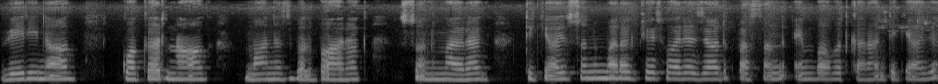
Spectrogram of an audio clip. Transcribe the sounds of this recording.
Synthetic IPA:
ʋeːɾiːnaːɡ | kwɐkəɾnaːɡ | maːnɐzbɐlbaːɾɐk | sʊ̰nmɐɾɐɡ | t̪ikʲjaːjisʊnmɐɾɐɡ̚t͡ʃʰeːt͡ʃʰʋaːɾʲjaːzʲjaːd̪pɐsɐnd̪ɪ̰mbaːbɐt̪kɐɾaːnt̪ikʲjaːd͡ʒ

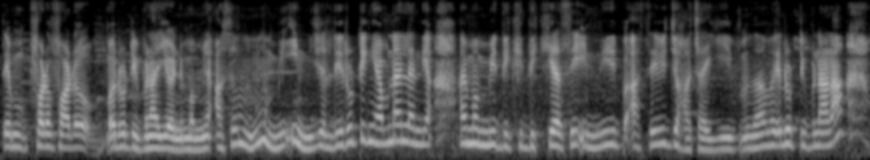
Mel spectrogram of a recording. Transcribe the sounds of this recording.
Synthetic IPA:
t̪efʰəɽfʰəɽɾoːʈ̬ibənaːiənimɐmːiãʔəsəmɐmːiʔɪnːid͡ʒəld̪iɾoːʈɪ̃ŋjãbənaːilɛ̃ːnd̪ijãːãĩməmːid̪ikʰid̪ɪkʰiəseɪnːiə̰sebʱid͡ʒat͡ʃaːiiɾoːʈibənaːnaː

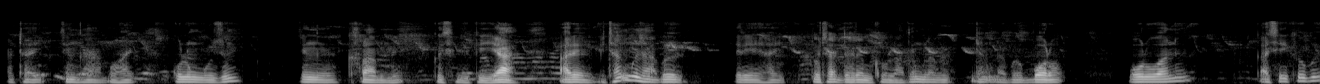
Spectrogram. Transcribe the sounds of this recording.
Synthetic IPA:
atʰajzɯŋɦabɔhajɡ̥uluŋɡuzuŋ | zɯŋɯkʰaɾamːɯɡ̥ɯsɯɾkʰɯjaa̰ɾɯbitʰaŋmɯnhabɯ | z̥eɾeɦajd̥ɔtʰadɯhɾɯmkʰɯwladɯŋblabɯbitʰaŋlabɯbɔɾɔ | bɔɾuanɯ | ɡ̥asejkʰɯbɯ

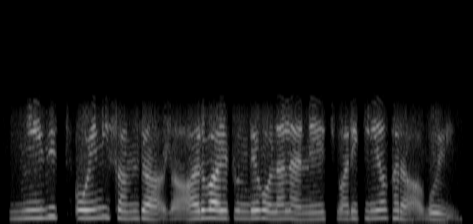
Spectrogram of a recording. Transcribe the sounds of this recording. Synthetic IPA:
nĩːʋɪt͡ʃoːiːnĩːsəmd͡ʒʱaːɡa̰ːɦəɾʋaːɾiːt̪ʊnd̪eːkoːlãːlɛːneːt͡ʃʋaːɾiːkiːjãːkʰəɾa̰ːbɦoːḭː

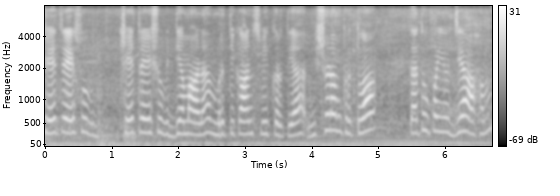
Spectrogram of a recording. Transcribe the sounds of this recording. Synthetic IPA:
eːt̪ɾeːukʂeːt̪ɾeːʃuʋid̪jɐmaːnɐmɾɪt̪ikaːnsʋiːkɾt̪jɐmiʃɾɐɳɐmkɾɪt̪ʋaː | t̪ɐt̪upɐjud͡ʒjɐːɦɐm

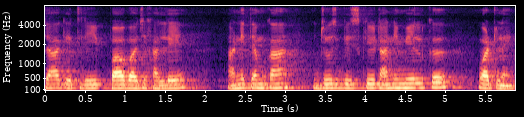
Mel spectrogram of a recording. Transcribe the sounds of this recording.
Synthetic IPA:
aɡʱet̪lipawbad͡ʑiːkʰalːẽ | añit̪emkãd͡ʑusbiskiʈañimilkʋaʈlẽ

